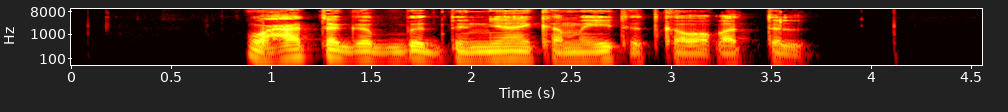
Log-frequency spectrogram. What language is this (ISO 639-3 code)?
tig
